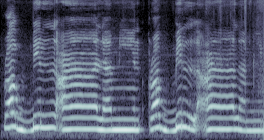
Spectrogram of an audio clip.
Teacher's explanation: Alif lam komariah yaitu lamnya dibaca dengan jelas.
